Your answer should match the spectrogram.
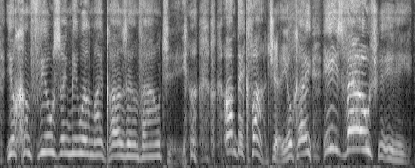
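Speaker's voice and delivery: high, drawn-out hammy character voice; cocky Fauci-style character. Acted. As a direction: stretch the words like an exasperated blowhard.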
